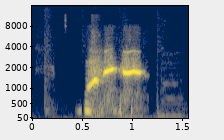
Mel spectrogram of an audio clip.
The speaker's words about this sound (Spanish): El chiflido. No. Porque sería un chiflido acá.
